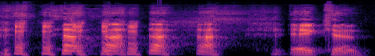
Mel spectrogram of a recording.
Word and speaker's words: Aitken: do you say it say your last name Aken Aken all right fine I was close yeah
